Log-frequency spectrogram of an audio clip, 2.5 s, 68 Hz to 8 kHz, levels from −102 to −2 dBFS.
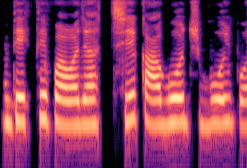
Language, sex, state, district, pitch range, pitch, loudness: Bengali, female, West Bengal, Dakshin Dinajpur, 230-255 Hz, 240 Hz, -15 LUFS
